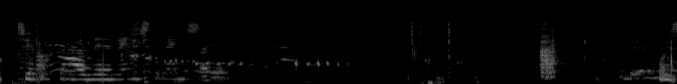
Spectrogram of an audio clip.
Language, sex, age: Icelandic, other, 18-19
